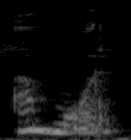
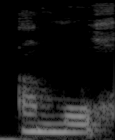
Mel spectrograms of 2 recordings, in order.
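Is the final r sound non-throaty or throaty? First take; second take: non-throaty; throaty. First: The final r is not made in the throat. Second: The final r is a throaty h-like sound. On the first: This is how the south of the country says it. "in the south of Brazil, we say amor instead" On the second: This is how most of the country says it. "they will use the throat to say amor. It's the same sound that you have in English when you say hot"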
